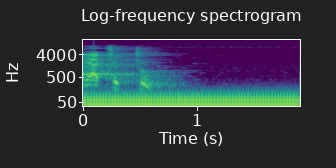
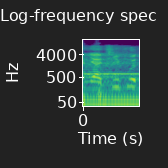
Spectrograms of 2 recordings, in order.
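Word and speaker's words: يجبّ: Itu bacanya bukan yajibu tapi apa? Yajubbu a yaqt lah. Kalau pas ini kamu baca yajibu kan alislamu te Islam yajibu pusing kamu.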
